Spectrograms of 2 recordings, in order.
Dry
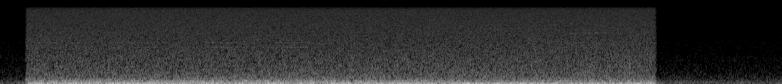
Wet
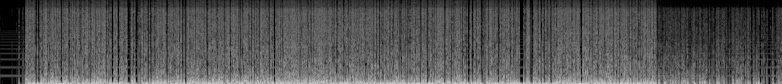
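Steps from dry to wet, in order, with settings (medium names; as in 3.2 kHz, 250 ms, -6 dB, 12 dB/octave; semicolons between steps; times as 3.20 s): feedback echo behind a low-pass 539 ms, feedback 78%, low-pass 1.8 kHz, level -21.5 dB; fuzz box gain 41 dB, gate -44 dBFS; mains buzz 400 Hz, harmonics 12, -46 dBFS; trim -2.5 dB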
